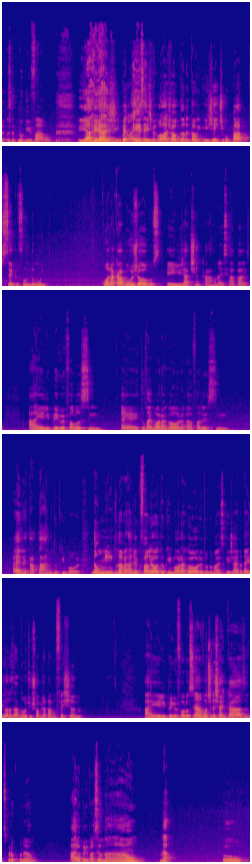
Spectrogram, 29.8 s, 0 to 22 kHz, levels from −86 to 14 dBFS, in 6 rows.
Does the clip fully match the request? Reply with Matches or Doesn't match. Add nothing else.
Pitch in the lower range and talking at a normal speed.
Doesn't match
